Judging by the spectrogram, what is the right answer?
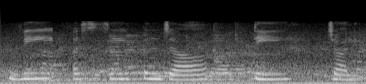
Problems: none marked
